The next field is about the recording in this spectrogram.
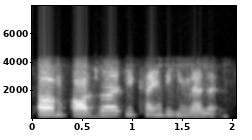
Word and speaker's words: Audra Jimenez: It's Audra Jimenez.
